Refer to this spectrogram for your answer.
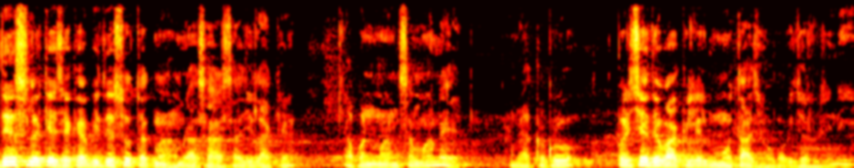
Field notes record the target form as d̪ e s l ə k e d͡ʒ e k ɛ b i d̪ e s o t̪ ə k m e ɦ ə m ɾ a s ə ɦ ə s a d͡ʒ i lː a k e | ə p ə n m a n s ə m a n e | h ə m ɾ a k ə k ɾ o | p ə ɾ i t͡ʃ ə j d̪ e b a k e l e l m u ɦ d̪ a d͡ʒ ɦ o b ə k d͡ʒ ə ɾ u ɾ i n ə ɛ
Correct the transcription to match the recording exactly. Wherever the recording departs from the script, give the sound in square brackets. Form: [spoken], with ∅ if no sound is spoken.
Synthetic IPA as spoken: d̪ e s l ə k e d͡ʒ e k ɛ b i d̪ e s o t̪ ə k m e ɦ ə m ɾ a s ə ɦ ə s a d͡ʒ i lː a k e | ə p ə n m a n s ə m a n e | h ə m ɾ a k ə k ɾ o | p ə ɾ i t͡ʃ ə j d̪ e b a k e l e l m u ɦ [t̪] a d͡ʒ ɦ o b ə k d͡ʒ ə ɾ u ɾ i n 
